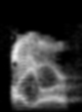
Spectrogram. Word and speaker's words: Iyar: 17th day of the Hebrew month Iyar. That's how I pronounce it.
